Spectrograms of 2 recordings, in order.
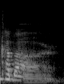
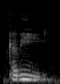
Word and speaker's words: Kabir: And then they also have The Sweet Life of Karan, and probably Karan and Kabar. कबीर, तुम मेरा science project कर दोगी? Kabir, that's how she pronounced it.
